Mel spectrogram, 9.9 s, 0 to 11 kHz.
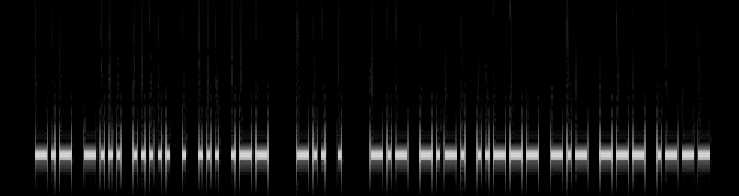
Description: Morse code, heard as a keyed tone, about 22 wpm, 700 Hz. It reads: KB5ESW DE KC2KOJ
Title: USA Callsign DE Callsign 22wpm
